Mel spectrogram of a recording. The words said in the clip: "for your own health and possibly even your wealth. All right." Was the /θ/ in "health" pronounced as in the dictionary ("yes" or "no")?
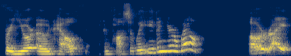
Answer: yes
